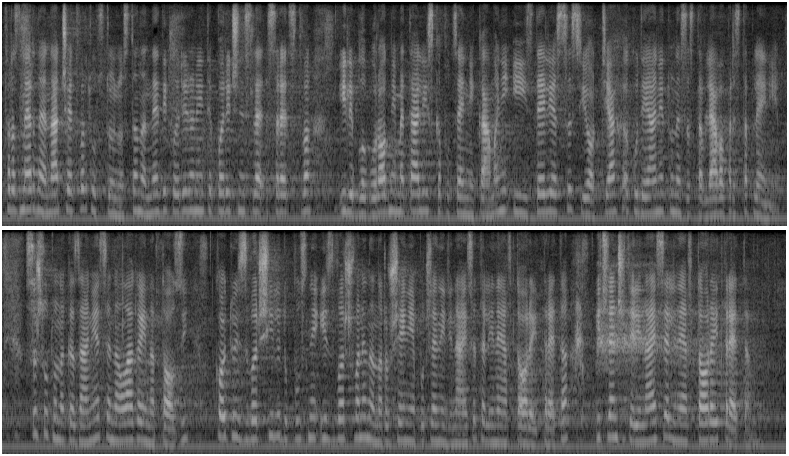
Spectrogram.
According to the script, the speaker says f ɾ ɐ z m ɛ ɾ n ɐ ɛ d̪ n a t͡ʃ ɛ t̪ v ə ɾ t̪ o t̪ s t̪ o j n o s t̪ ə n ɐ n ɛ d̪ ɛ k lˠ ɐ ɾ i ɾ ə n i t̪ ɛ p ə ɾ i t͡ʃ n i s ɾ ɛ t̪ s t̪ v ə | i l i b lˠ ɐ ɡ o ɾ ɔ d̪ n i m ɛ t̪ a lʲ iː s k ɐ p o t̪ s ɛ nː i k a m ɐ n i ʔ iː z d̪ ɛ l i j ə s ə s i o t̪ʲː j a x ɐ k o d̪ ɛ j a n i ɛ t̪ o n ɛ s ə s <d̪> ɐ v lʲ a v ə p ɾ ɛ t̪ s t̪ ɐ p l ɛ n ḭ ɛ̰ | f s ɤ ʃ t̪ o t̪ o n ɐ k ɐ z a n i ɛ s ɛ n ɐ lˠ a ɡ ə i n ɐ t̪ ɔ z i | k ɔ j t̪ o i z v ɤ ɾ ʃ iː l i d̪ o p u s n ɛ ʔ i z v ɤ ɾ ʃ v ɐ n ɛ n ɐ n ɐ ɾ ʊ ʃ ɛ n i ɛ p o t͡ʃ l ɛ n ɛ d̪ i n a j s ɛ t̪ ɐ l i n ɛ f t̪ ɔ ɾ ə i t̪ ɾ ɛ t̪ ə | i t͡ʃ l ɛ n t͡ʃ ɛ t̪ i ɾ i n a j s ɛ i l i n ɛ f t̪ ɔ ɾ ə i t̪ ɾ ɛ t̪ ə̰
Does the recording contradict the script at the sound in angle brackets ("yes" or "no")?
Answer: yes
